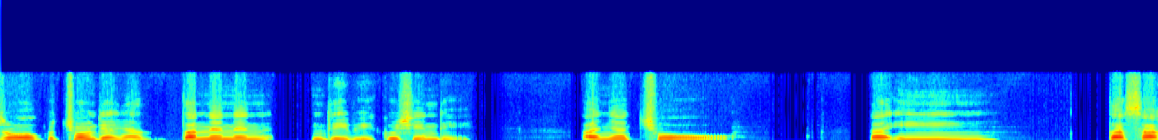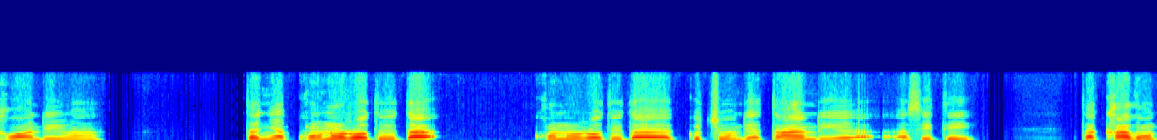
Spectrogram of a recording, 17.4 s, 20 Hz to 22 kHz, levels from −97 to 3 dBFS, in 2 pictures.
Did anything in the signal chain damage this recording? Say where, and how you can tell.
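Yes, at the codec stage: it's 4-bit ADPCM compression across the whole speech clip. Each sample is coded as a coarse step from a prediction, so a gritty hiss rides on every loud syllable, and nothing comes through above 10.7 kHz, which fits a rate of about 88 kbps.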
